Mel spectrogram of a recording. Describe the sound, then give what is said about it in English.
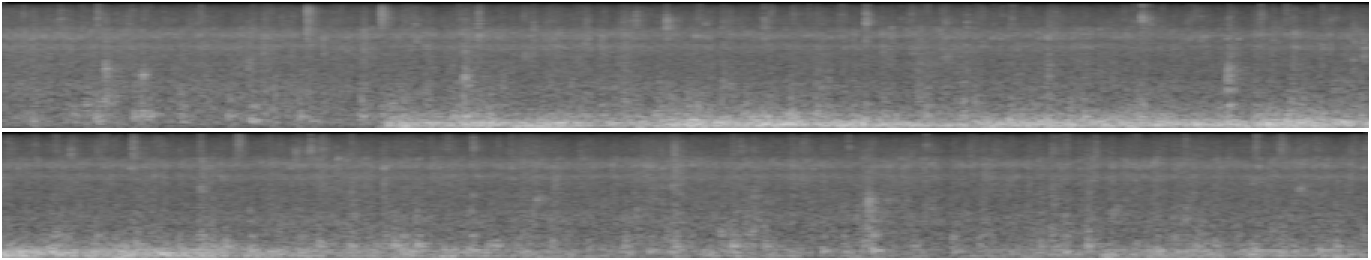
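Steady rain hisses and patters throughout while a deep, rolling rumble of thunder swells in after a couple of seconds and slowly fades, no voices present. “Anyway, here's a little bit of thunder and a little bit of rain for you.”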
